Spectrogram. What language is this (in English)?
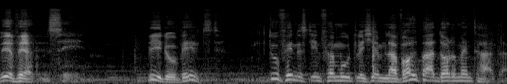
German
